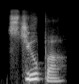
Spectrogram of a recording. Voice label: "stupor", Indian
